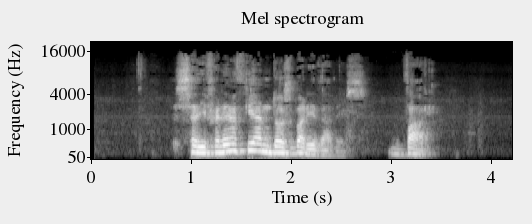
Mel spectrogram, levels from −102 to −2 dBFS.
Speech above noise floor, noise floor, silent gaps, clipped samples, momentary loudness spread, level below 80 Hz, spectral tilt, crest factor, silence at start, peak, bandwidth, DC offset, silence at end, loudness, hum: 46 dB; -61 dBFS; none; under 0.1%; 19 LU; -58 dBFS; -5.5 dB/octave; 16 dB; 0.85 s; -2 dBFS; 15 kHz; under 0.1%; 0.8 s; -15 LUFS; none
